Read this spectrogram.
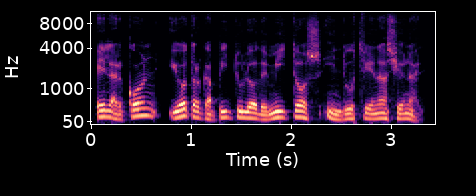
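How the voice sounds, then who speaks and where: A man's voice: mid-range voice, expressive, a little mellow, dry recording. Male narrator, scripted and reflective, faint music bed underneath. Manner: measured, reflective, rhetorical questions. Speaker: documentary narrator.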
